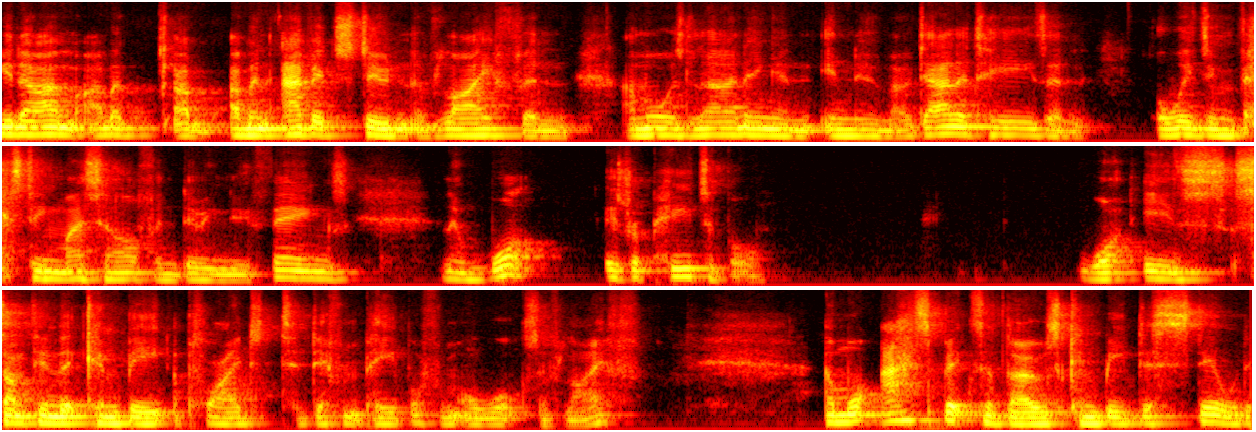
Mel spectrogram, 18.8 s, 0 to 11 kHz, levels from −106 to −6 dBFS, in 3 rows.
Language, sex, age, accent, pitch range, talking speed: English, male, 30-49, British, 105-135 Hz, 185 wpm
